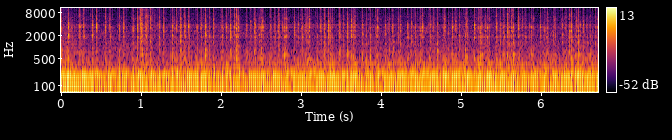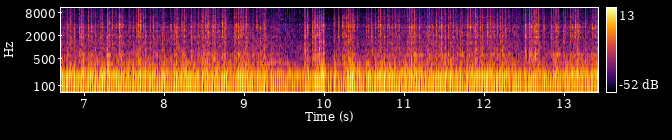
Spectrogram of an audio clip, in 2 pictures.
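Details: Toro Parkmaster tractor, sitting for years, running after mud dauber dirt was cleared out. A steady, even low chug at idle with no misses or knocks: normal running.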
